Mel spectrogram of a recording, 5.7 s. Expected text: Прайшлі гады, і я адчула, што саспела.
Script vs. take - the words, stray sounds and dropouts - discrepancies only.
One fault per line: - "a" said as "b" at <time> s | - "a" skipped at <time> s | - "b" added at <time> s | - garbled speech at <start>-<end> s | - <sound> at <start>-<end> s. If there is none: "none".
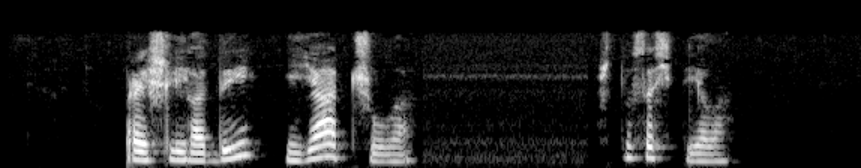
none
